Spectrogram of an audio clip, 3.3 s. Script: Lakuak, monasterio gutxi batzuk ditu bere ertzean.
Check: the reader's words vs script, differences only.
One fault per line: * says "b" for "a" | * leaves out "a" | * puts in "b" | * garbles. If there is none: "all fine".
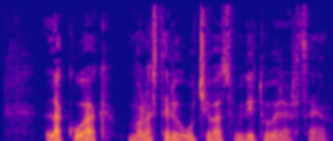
all fine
